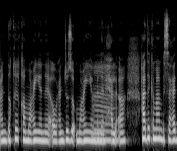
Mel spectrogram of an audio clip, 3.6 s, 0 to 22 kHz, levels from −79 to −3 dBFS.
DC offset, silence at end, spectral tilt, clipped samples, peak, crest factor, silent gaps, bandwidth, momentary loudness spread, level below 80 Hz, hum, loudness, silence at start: under 0.1%; 0 s; -6 dB/octave; under 0.1%; -4 dBFS; 18 dB; none; 16 kHz; 3 LU; -80 dBFS; none; -24 LUFS; 0 s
